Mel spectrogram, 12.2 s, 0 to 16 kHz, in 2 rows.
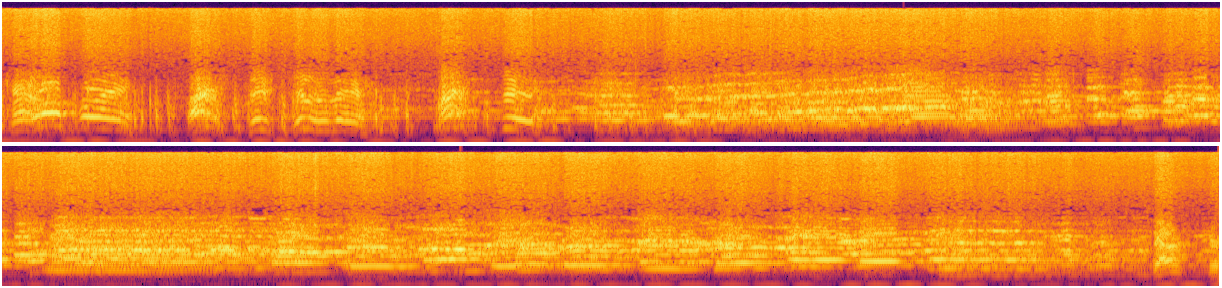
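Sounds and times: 
speech: 0:00.0 - 0:02.8
steam express train whistle: 0:02.7 - 0:12.0.

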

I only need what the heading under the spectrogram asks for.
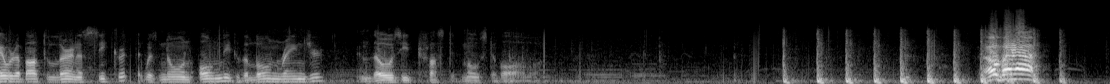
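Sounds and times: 
speech: 0:00.0 - 0:05.6, 0:09.8 - 0:10.5
fists hammering on the wooden door of a cabin shack: 0:07.8 - 0:10.8.

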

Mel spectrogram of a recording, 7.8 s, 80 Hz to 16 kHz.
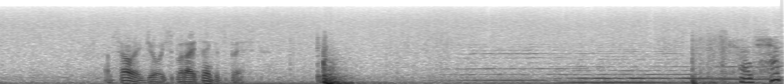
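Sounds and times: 
low steady hum of sustained tones: 0:00.0 - 0:07.8
speech: 0:01.2 - 0:02.6, 0:07.4 - 0:07.8
door closing as a man walks out of a room: 0:03.2 - 0:03.7.

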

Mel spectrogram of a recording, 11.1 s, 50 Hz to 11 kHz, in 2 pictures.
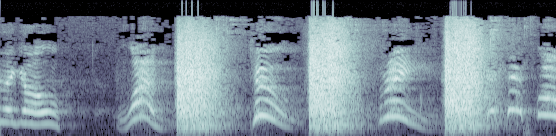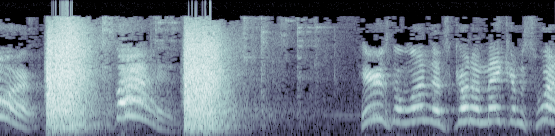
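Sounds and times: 
speech: 0:00.0 - 0:08.2, 0:09.2 - 0:11.0
gunshots during target shooting at thrown objects: 0:01.8 - 0:02.4, 0:03.1 - 0:03.8, 0:04.4 - 0:05.2, 0:06.0 - 0:06.8, 0:07.4 - 0:08.2.

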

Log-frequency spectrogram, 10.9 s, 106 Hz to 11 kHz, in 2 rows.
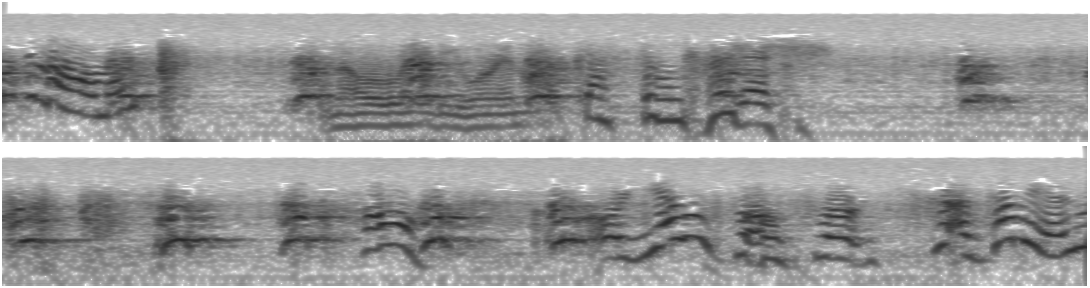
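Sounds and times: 
dog barking with sharp yelping barks: 0:00.5 - 0:03.0, 0:04.8 - 0:08.6
speech: 0:01.7 - 0:04.1, 0:08.5 - 0:10.8.

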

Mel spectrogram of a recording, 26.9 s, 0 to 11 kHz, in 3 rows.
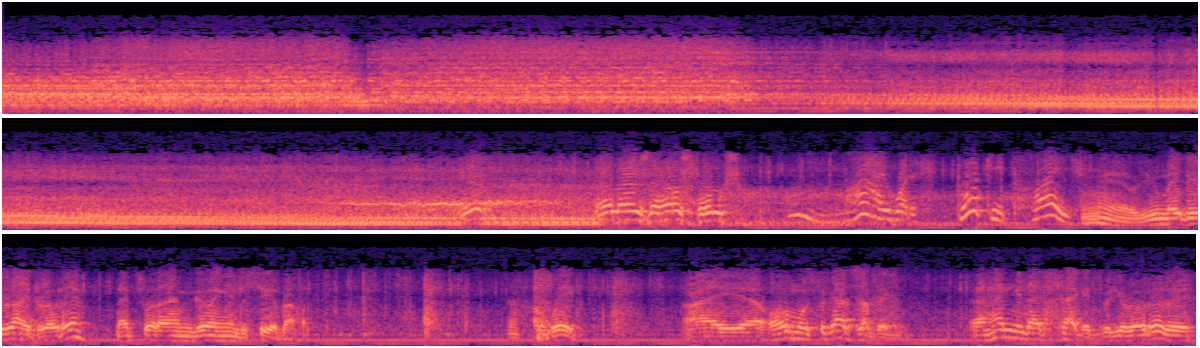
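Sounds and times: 
car engine driving and accelerating: 0:00.0 - 0:16.6
speech: 0:13.8 - 0:20.4, 0:22.0 - 0:22.4, 0:23.1 - 0:26.8.

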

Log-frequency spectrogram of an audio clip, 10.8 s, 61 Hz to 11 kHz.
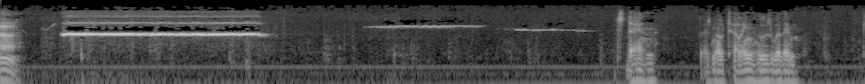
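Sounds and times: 
low hum: 0:00.0 - 0:10.8
person whistling a bird call as a signal: 0:00.6 - 0:03.4, 0:04.6 - 0:07.4
speech: 0:07.8 - 0:08.3, 0:09.0 - 0:10.1.

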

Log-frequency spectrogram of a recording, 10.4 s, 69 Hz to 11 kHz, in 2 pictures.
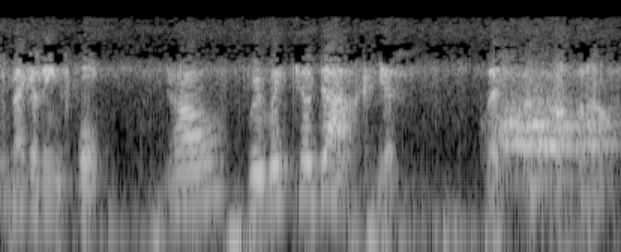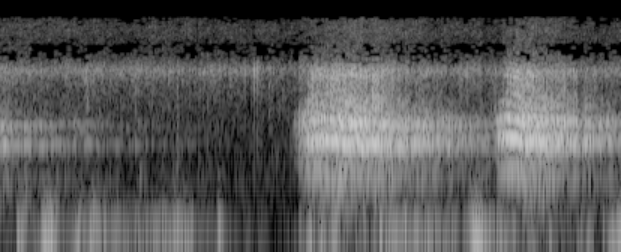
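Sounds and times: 
speech: 0:00.1 - 0:05.2
elephant bellowing: 0:04.0 - 0:06.1, 0:07.6 - 0:10.3.

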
